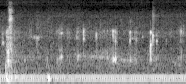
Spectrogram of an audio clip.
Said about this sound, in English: I've been chewing on peanut butter filled pretzels all fucking night.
